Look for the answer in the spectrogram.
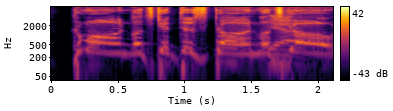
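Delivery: mock coach yell. Retelling how Walchuk watched the game in coaching position: imitating Walchuk yelling like a coach. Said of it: "in coaching position".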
